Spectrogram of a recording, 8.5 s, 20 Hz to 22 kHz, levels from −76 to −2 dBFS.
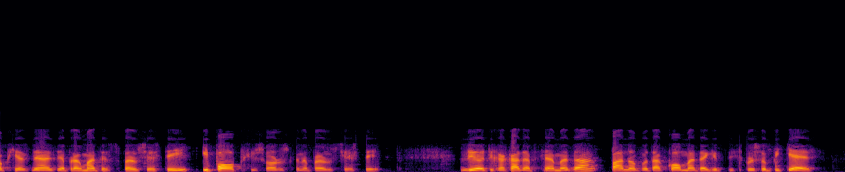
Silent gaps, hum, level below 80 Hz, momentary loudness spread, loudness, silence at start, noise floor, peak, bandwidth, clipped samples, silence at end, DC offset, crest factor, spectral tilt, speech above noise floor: none; none; -66 dBFS; 9 LU; -23 LUFS; 0 s; -51 dBFS; -6 dBFS; 5.8 kHz; under 0.1%; 0.3 s; under 0.1%; 16 dB; -9 dB/octave; 28 dB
